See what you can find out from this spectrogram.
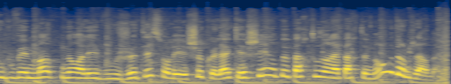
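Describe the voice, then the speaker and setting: Against noticeable background noise, a woman speaks at a fairly quick pace with lively intonation. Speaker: TV presenter. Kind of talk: lifestyle and web TV presenter read.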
